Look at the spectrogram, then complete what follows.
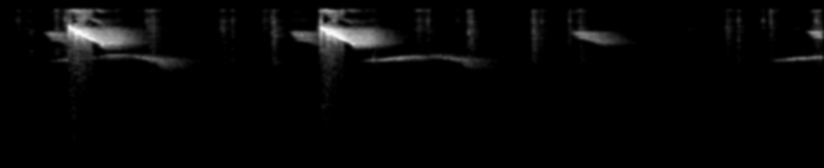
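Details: A female white-eye provokes males to call. Two sharp descending squeaks with thin trailing whistles about two seconds apart, then fainter short whistles. A low steady hum sits in the background.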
